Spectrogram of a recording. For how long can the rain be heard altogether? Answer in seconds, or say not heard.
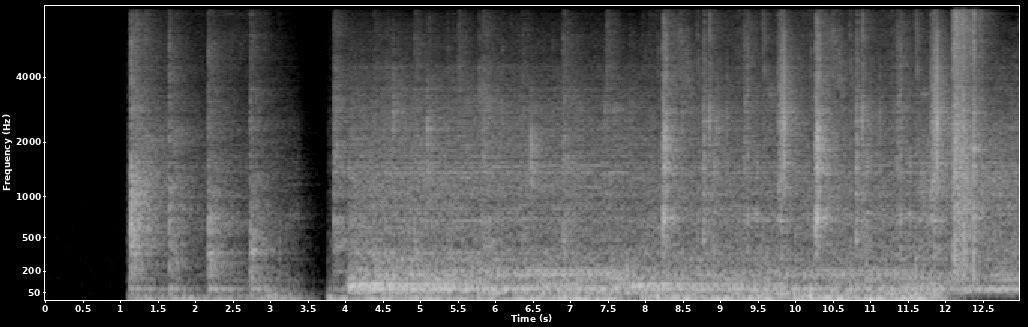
9 s.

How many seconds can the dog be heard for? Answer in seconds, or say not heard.
not heard.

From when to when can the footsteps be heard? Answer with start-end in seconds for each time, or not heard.
1.1-12.5.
